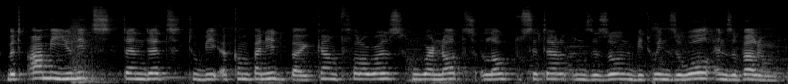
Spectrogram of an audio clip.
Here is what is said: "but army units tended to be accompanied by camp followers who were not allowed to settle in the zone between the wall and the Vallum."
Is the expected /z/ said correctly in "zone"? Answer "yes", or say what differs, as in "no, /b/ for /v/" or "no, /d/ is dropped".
yes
